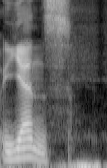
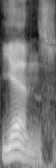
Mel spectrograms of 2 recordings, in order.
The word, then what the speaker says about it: Jens: amusing he says to just say it like the word yes but with an n before the s just like i'm going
